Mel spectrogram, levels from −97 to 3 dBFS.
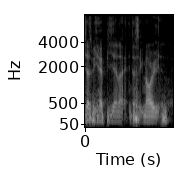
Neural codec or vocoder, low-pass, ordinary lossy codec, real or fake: codec, 16 kHz, 4 kbps, FunCodec, trained on LibriTTS, 50 frames a second; none; none; fake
